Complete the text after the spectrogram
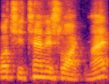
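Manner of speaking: put-on Australian accent. Retelling a phone call from the managing director, in Rick Dovey's Australian accent. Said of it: "that was an Australian accent".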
